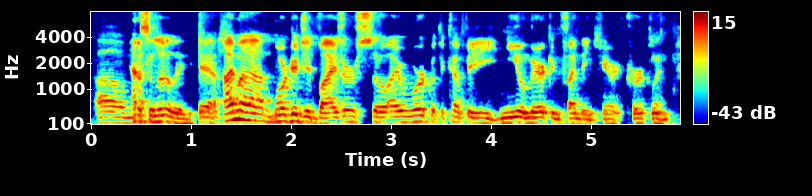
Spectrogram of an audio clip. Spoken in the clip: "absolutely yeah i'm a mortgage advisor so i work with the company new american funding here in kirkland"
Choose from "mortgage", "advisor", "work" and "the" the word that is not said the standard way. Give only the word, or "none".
none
